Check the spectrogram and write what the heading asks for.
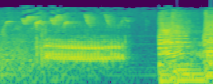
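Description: A held, pitched vocal sound lasts about a second and then stops. About a second and a half in, upbeat children's-TV transition music starts abruptly.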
